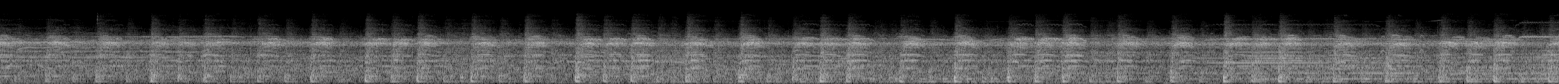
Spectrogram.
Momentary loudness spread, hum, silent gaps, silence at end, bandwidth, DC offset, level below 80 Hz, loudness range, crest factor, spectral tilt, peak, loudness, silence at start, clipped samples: 4 LU; none; none; 0 s; 14 kHz; under 0.1%; -50 dBFS; 2 LU; 16 dB; -4 dB/octave; -6 dBFS; -20 LUFS; 0 s; under 0.1%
